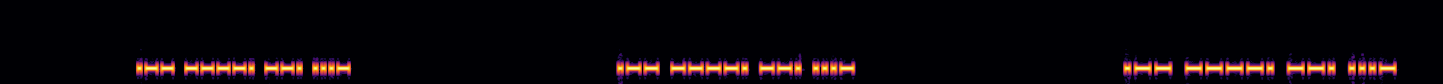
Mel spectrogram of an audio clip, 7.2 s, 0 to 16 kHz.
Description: Morse code, heard as a keyed tone, about 51 wpm, 700 Hz. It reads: W9GV W9GV W9GV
